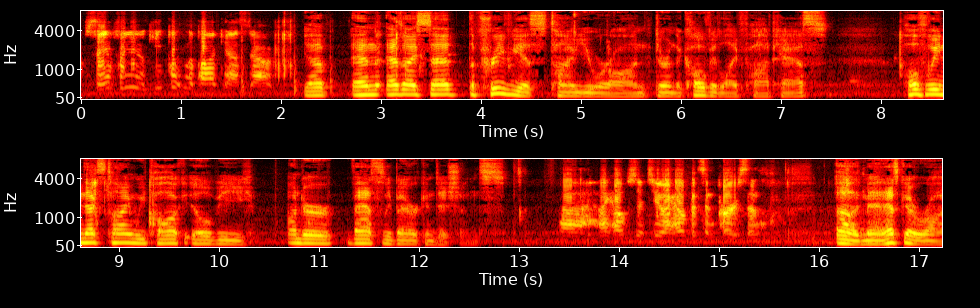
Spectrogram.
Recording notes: Along with his dank wind chimes. Recorded via phone in Grand Rapids, Michigan, on Saturday, October 17th, 2020.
